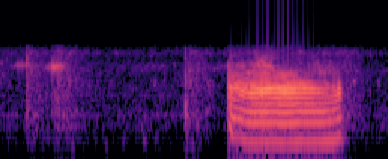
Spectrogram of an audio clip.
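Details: Charlie, a pet dog, gives one sustained snore lasting about a second, a low droning buzz with even tone, preceded by a few soft clicks and rustles.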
